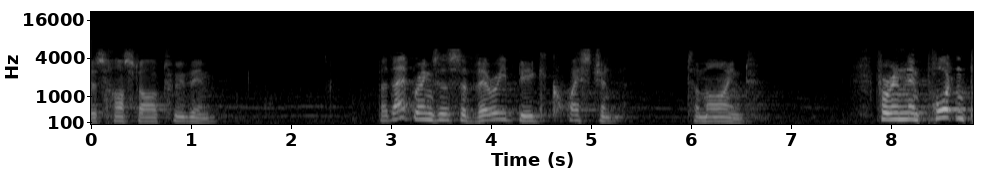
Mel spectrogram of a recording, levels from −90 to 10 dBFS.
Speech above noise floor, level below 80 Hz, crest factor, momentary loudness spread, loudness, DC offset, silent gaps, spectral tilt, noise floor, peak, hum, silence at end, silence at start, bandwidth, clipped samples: 38 dB; -88 dBFS; 24 dB; 17 LU; -40 LUFS; under 0.1%; none; -4 dB/octave; -78 dBFS; -18 dBFS; none; 0 s; 0 s; 5.6 kHz; under 0.1%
